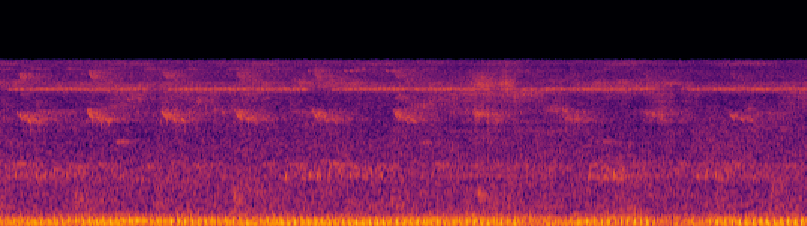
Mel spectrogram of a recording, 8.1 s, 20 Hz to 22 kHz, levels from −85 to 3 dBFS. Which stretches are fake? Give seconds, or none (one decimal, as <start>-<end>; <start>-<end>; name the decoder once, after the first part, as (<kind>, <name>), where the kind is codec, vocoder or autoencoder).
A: 4.5-5.7 (codec, SNAC); 6.3-6.9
